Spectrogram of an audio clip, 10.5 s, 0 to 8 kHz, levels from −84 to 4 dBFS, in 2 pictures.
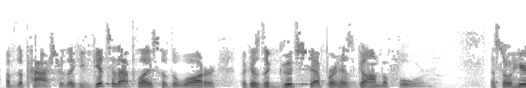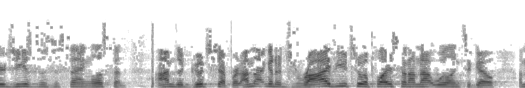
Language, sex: English, male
